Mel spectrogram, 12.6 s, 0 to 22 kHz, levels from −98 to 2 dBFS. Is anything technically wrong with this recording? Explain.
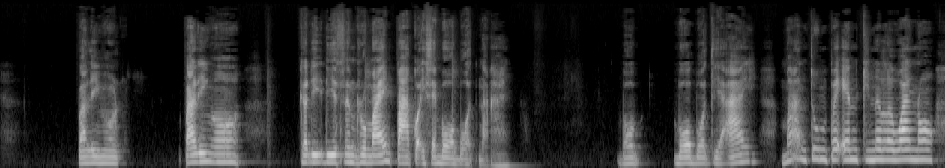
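No, the signal shows no technical faults anywhere in the recording.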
